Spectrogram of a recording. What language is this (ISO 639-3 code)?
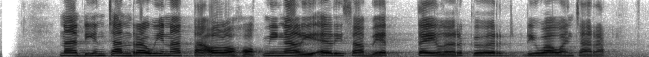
sun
